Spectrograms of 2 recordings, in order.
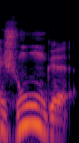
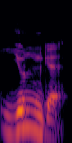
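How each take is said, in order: First: The word begins with a soft zh-like sound. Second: The word begins with a y-like glide sound. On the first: The speaker calls it wrong. "não é junga aqui" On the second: The speaker calls it right. "é yunga"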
